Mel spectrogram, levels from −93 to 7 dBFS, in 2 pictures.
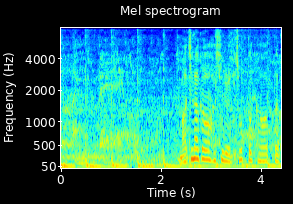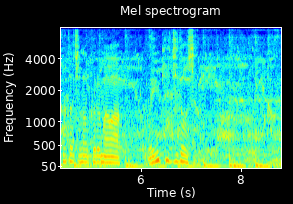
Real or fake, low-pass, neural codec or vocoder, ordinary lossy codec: fake; none; codec, 16 kHz, 16 kbps, FunCodec, trained on LibriTTS, 50 frames a second; none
